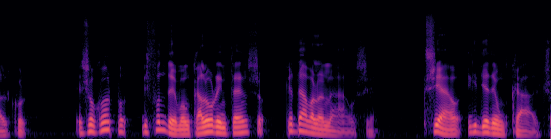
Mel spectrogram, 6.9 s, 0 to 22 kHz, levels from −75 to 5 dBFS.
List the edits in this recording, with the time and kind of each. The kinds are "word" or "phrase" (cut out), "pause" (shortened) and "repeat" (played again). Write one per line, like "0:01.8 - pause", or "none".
none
